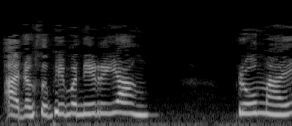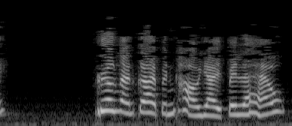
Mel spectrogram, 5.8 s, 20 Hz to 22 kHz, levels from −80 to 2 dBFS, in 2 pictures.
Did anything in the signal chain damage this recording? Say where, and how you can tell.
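Yes, at the codec stage. The speech rings and washes throughout with a hiss that breathes along with it, likely WMA compression. Damage this heavy fits a low bitrate around 32 kbps.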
